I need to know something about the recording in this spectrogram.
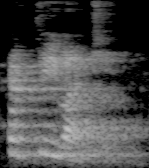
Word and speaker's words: कर्तृवाच्य: यहाँ पर जो ऊपर ये लगा हुआ है ये आधार है, ये आधार है तो ये क के बाद इसका उच्चारण होगा। फिर हमने क के नीचे ये री की मात्रा लगाई हुई है, इसका उच्चारण त के बाद में होगा, इसलिए हमने इसका उच्चारण किया कर्तृवाच्य, क्योंकि र का उच्चारण क से पहले और क के बाद में होगा। तो इसका सही उच्चारण हुआ कर्तृवाच्य।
